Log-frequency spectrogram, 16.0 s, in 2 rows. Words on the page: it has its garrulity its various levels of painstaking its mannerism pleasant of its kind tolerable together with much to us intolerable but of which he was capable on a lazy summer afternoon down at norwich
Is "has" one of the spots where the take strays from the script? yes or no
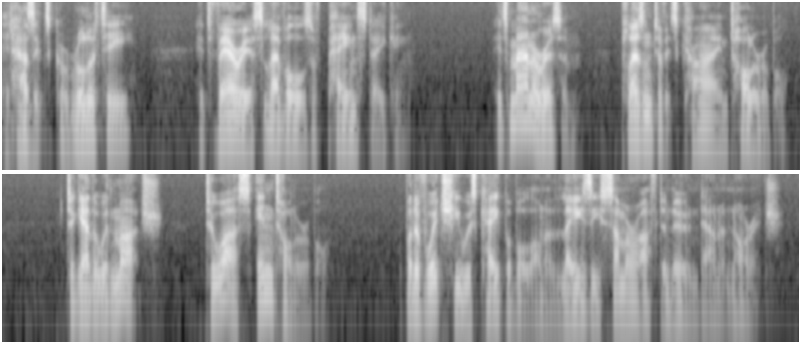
no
